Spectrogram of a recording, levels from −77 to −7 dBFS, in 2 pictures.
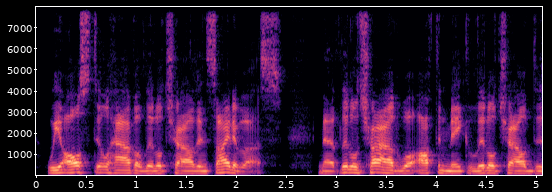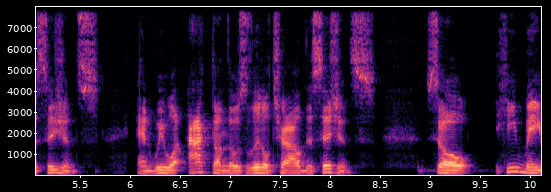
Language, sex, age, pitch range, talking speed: English, male, 30-49, 110-125 Hz, 190 wpm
